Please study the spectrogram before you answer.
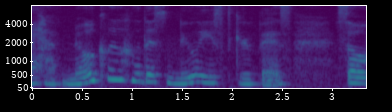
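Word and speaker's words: NU'EST: group called new east i want to pronounce it as new east that's how the koreans pronounce it so i'm gonna say new east and so i was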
